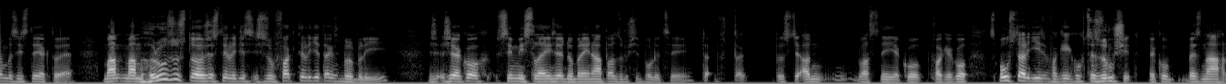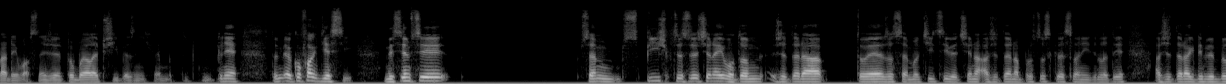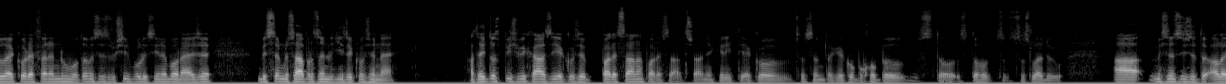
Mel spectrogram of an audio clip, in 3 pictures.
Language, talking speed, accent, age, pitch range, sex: Czech, 220 wpm, native, 40-59, 110-135 Hz, male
